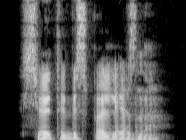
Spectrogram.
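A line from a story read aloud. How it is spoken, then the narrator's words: Said gloomily. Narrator (Russian): мрачно сказал Дронго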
